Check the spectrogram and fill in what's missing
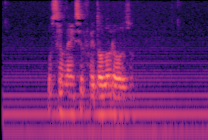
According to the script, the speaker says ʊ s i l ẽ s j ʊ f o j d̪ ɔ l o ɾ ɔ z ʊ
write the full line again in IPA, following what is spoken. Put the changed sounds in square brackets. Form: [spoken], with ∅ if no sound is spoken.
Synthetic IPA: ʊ s i l ẽ s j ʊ f o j d̪ [o] l o ɾ [o] z ʊ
